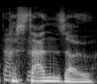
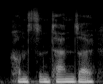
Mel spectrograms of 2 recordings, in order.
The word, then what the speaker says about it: Costanzo: Costanzo. It's because Abe messed it up by saying Constantanzo.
